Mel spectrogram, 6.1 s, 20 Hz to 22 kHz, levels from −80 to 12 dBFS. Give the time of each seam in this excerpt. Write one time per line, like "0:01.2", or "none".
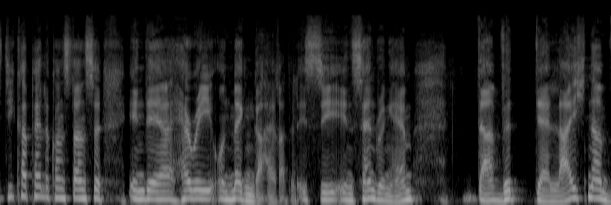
0:03.0

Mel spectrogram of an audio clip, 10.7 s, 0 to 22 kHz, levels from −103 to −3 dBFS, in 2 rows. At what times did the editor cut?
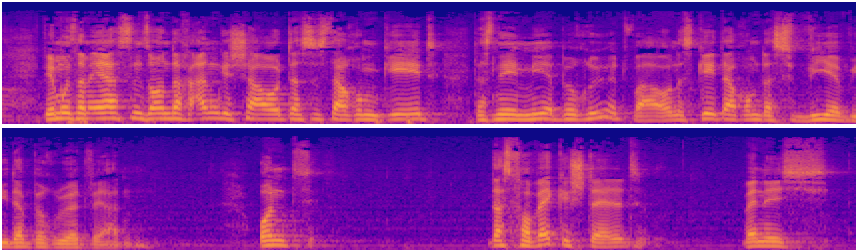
none

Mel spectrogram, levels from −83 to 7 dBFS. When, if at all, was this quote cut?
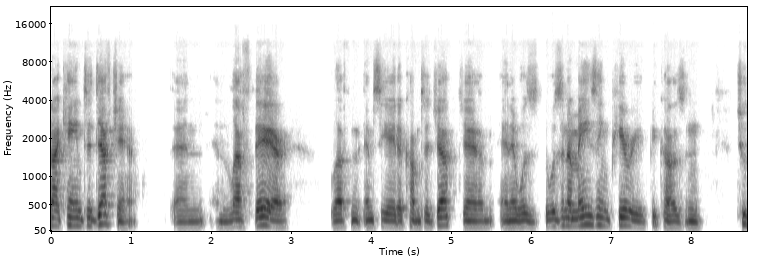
none

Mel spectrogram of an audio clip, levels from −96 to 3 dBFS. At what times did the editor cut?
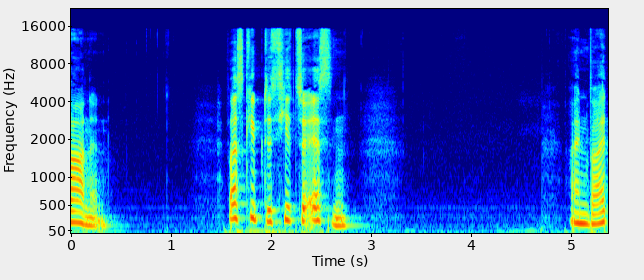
0:01.5

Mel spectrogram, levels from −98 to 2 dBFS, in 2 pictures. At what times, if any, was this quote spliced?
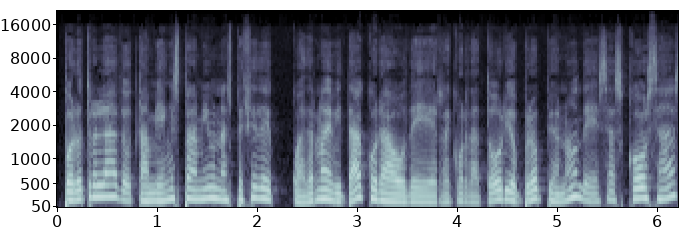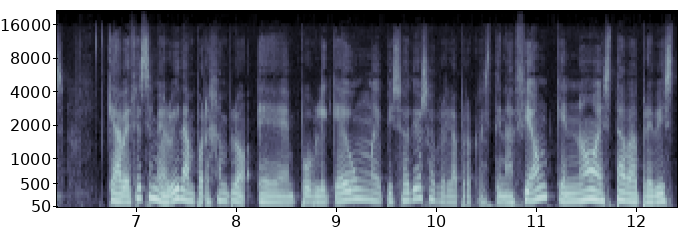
none

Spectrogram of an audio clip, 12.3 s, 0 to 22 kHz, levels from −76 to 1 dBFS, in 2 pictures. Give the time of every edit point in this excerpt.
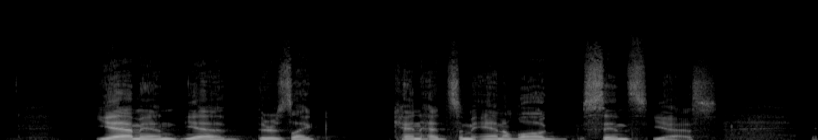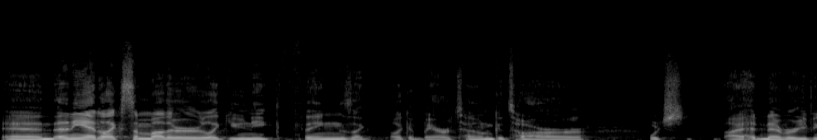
0:04.9

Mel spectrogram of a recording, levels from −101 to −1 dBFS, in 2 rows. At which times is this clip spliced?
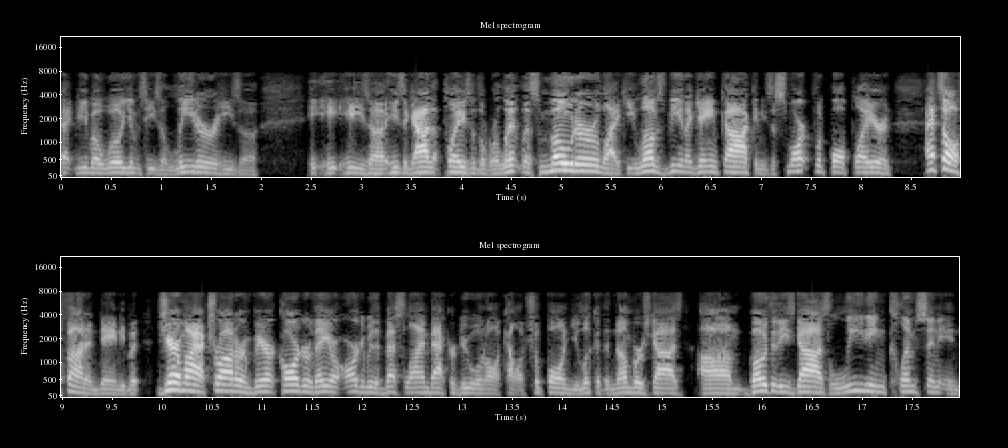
0:09.9
0:15.2

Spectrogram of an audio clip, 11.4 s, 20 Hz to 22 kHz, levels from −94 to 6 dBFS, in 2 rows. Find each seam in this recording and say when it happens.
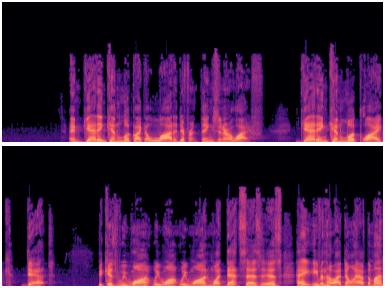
none

